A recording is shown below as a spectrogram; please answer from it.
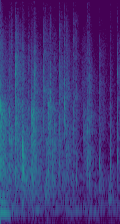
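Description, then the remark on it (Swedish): A small group claps steadily for a couple of seconds, the overlapping claps forming a brief, fairly quiet round of applause with no voices over it, welcoming an expert called up to explain orienteering signs. “Eh, applåd till honom.”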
